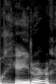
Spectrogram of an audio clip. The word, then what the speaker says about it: Hader: Su apellido es, o sea, se pronuncia como Hater, pero con D, como Hater.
